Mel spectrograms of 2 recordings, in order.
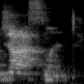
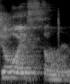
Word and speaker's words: Joycelyn: even pronounce my name my name ain't no damn joslin first off it's joycelyn okay so you need to get it right that's why people call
